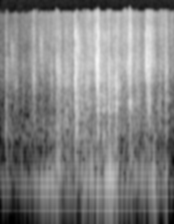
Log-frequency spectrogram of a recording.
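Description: Horse hooves clip-clop in a quick, uneven rhythm, a string of sharp knocks over a low background rumble, with no voices.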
